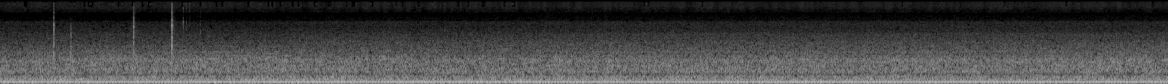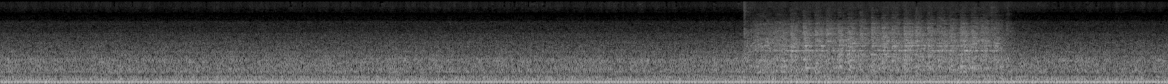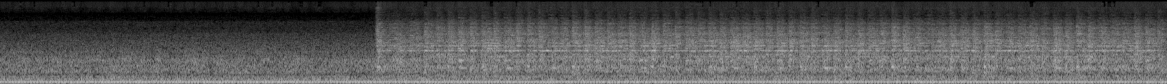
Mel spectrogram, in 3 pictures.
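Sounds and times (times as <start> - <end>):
hiss: 19.1 - 21.9, 27.1 - 35.0
car engine running: 19.1 - 22.0, 27.1 - 35.0.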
